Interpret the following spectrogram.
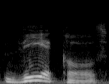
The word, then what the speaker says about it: vehicles: It's pronounced vehicles, Richard. No H. Accent on the first syllable and you don't say travels slow or see good.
